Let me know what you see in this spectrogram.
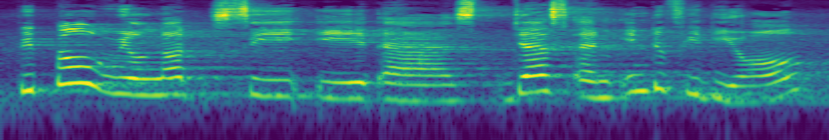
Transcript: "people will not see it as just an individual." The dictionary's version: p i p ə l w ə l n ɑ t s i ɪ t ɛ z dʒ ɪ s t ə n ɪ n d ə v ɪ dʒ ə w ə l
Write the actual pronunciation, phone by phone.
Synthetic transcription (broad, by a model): p i p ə l w ə l n ɑ t s i ɪ t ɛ s dʒ ɪ s t ə n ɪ n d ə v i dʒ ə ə l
